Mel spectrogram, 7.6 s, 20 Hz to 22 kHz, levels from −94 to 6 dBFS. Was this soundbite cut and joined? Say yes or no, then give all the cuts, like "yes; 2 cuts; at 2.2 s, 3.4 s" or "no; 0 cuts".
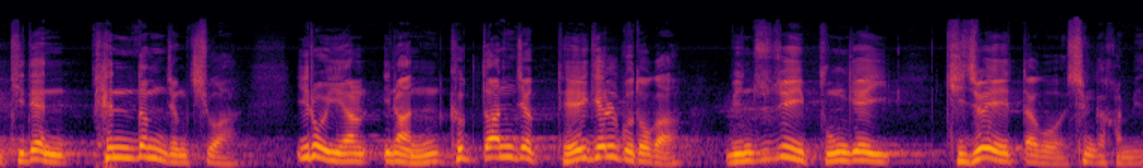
no; 0 cuts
